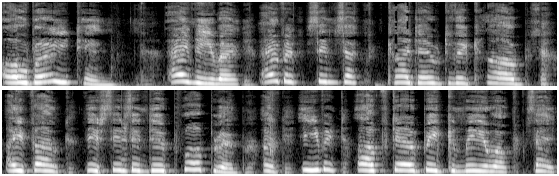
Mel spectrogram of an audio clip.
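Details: Man with cerebral palsy, about two weeks into trying a keto diet to see whether it affects his CP; real speech, heavily distorted; dysarthric speech (cerebral palsy).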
